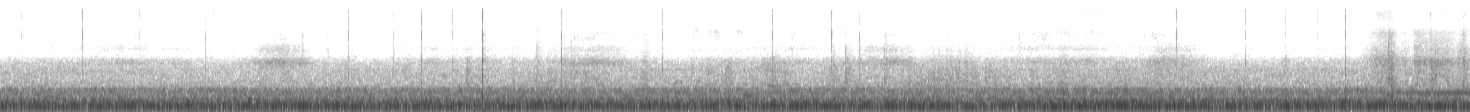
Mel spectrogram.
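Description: Coca-Cola vending machine's refrigeration unit running: a steady low hum with a higher steady tone above it and scattered light clicks.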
